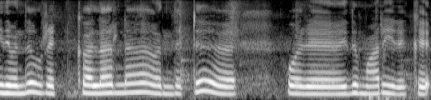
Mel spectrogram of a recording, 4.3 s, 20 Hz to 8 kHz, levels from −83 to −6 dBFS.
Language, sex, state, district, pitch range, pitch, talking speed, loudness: Tamil, female, Karnataka, Bangalore, 215-245 Hz, 230 Hz, 140 wpm, -14 LUFS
